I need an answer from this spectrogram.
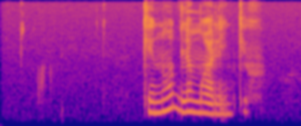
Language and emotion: Russian, neutral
